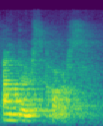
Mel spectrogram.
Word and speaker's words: Underscores: Dodajemy na koniec S i wymawiamy razem jako jedno słowo, czyli underscores.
